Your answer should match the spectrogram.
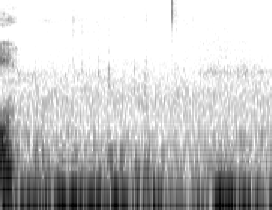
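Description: Typing on a computer keyboard: a few scattered, separate keystrokes over a low steady hum.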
